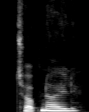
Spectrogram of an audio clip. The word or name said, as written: topnøgle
